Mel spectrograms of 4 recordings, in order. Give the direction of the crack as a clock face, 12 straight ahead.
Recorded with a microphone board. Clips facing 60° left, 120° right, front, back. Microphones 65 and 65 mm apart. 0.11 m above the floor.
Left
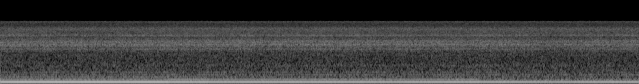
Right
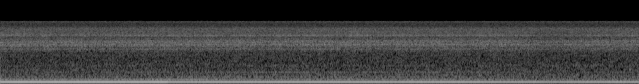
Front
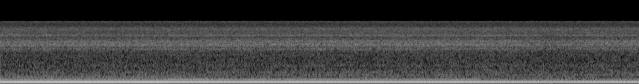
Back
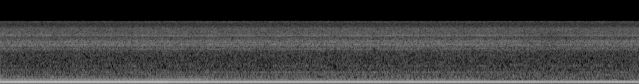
I don't hear a crack.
